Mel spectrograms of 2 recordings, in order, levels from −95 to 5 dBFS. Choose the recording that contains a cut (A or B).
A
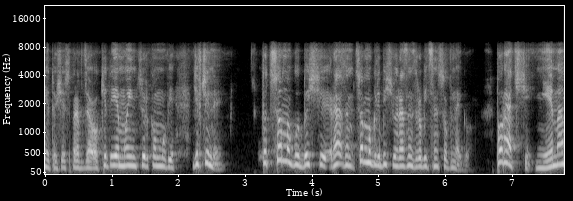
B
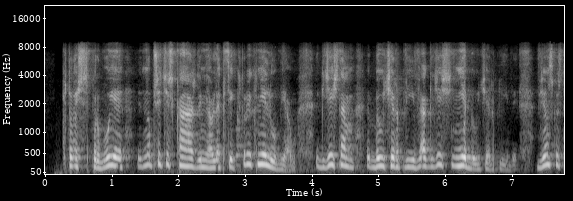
B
